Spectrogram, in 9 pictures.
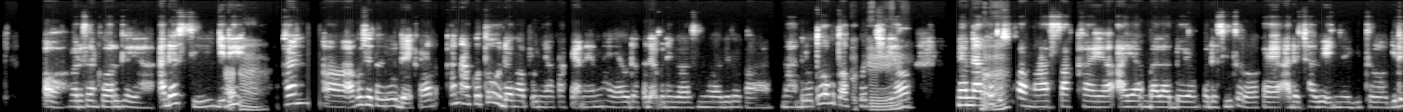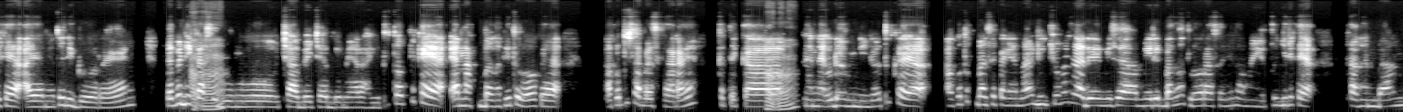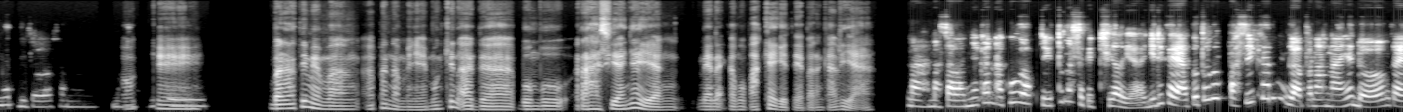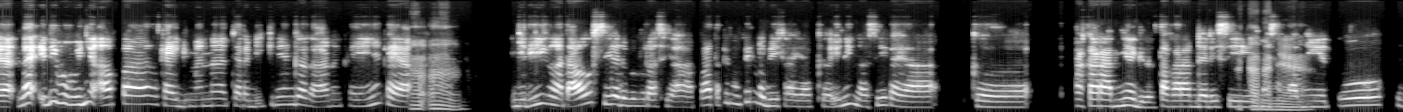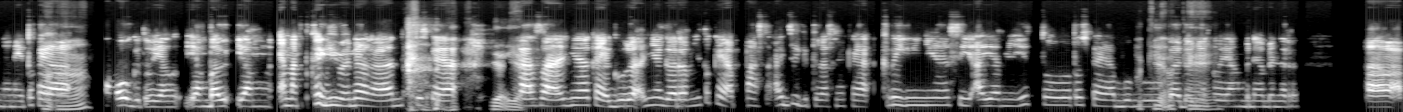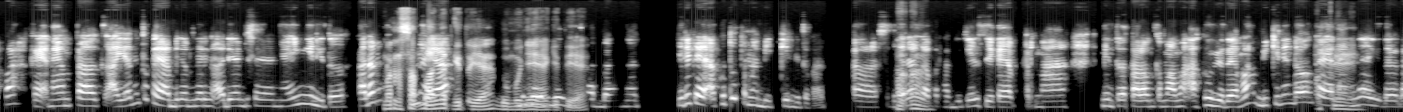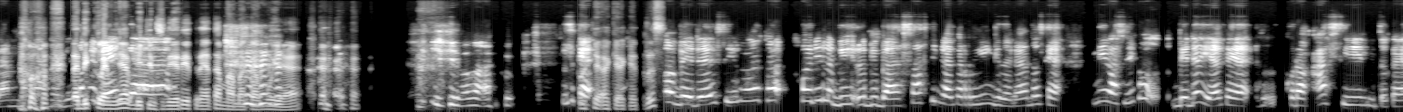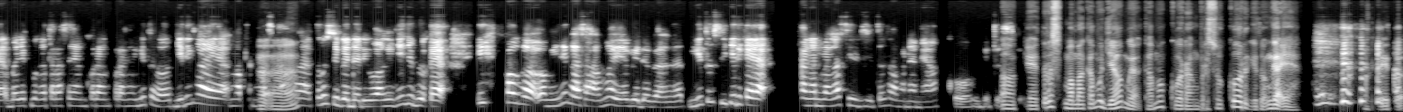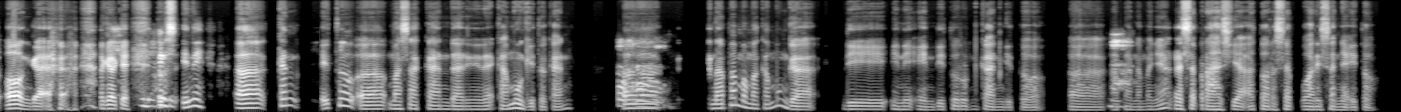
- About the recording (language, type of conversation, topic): Indonesian, podcast, Makanan warisan keluarga apa yang selalu kamu rindukan?
- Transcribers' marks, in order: other background noise; unintelligible speech; unintelligible speech; chuckle; "baladonya" said as "badonya"; laughing while speaking: "Oh"; chuckle; laughing while speaking: "Iya, mama aku"; chuckle; laugh; unintelligible speech; chuckle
